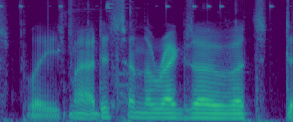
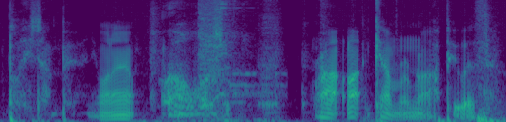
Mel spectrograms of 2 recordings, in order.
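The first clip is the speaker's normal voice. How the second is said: whisper; 5 semitones lower, 8 dB quieter than usual. Real, not acted. Fretting at the broadcast under breath.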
